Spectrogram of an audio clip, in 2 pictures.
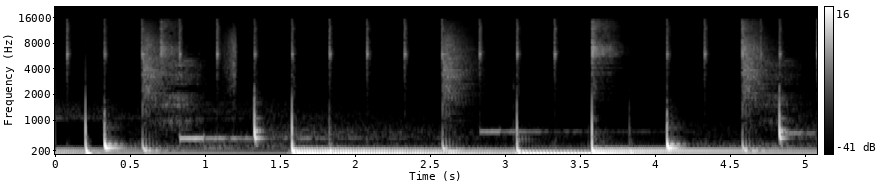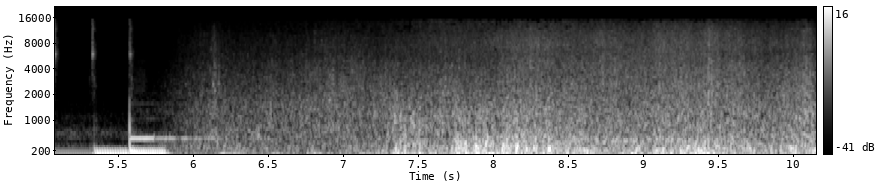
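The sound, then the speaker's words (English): A short run of plucked musical tones gives way to a steady, loud rush of wind and crashing ocean waves that fills the second half, with no voices. “Imagine yourself in the middle of the ocean, climbing up a steep ladder and hoisting cases of your testing gear by hand from a boat moving at high waves onto an offshore substation platform.”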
